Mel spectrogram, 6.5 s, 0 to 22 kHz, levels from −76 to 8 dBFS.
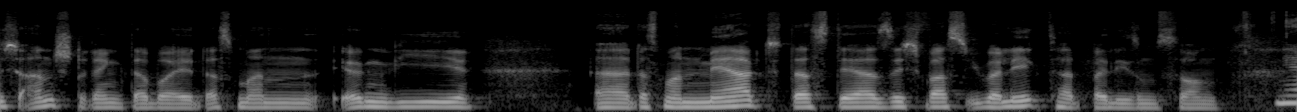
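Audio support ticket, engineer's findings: Lost packet rebuilt from error correction, 5.67 to 5.77 s, right after "sich was überlegt hat". Network dropped packets. Opus decoder replayed the low-bitrate in-band FEC copies carried in the following packets. About 60 ms rebuilt, which fits three 20 ms frames. Symptom: no gap, but the speech turns briefly rougher and grainier, with added noise.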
